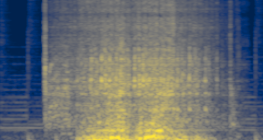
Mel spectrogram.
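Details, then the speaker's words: Ford Fox-body Mustang project car, throttle body cleaned: starter cranks roughly four times a second with no catch and no fuel pump heard; believed out of gas with a bad fuel gauge. "so I don't think I hear the fuel pump running I don't think there's any gas in the car I think the fuel gauge is bad"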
